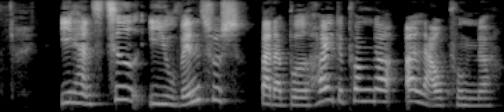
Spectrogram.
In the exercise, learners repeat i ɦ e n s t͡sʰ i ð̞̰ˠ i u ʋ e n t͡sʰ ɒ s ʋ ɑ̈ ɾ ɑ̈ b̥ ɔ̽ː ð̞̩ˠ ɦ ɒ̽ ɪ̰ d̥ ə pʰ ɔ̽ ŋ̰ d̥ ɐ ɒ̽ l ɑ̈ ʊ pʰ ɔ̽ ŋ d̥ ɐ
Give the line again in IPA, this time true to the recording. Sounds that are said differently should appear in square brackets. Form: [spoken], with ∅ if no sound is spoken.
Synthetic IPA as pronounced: i ɦ [æ] n s t͡sʰ i ð̞̰ˠ i u ʋ e n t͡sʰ [u] s ʋ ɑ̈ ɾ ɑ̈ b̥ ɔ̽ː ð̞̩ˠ ɦ ɒ̽ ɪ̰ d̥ ə pʰ ɔ̽ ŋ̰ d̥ ɐ ɒ̽ l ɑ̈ ʊ pʰ ɔ̽ ŋ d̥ ɐ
